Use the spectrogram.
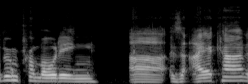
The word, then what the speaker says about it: Iacon: promoting uh is it ion is that also the proper way yep ion ion all right cool I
